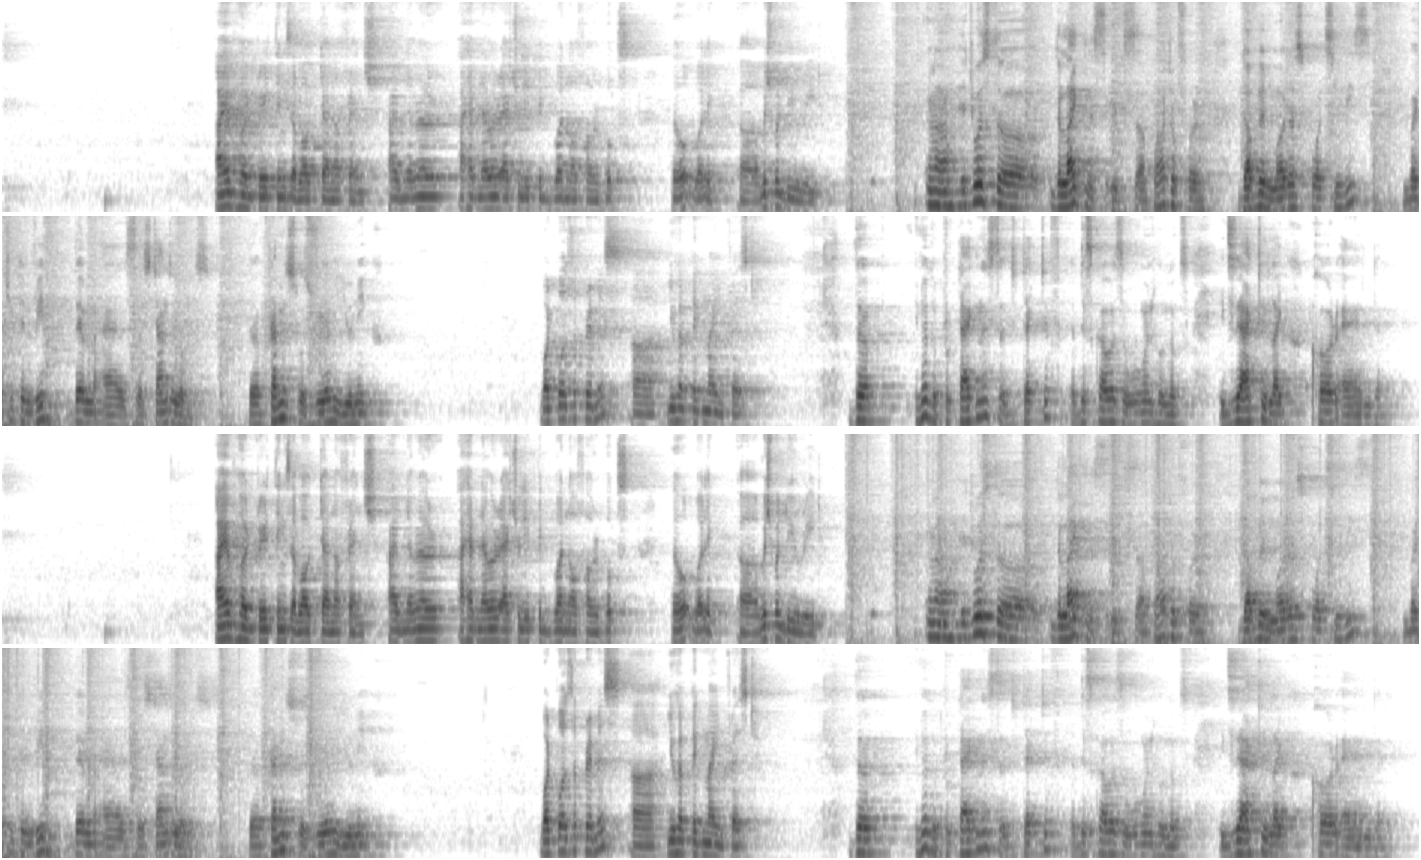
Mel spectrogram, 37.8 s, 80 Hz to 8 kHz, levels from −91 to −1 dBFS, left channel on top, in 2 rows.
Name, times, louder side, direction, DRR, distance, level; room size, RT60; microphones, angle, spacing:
voice 1, 2.8-8.3 8.9-9.5 9.8-10.9 11.6-11.7 26.1-29.0, right 3 dB, 40° right, 9 dB, 0.5 m, -34 dB
sound 1, 11.2-23.5, right 2 dB, 90° right, 1.0 m, -46 dB
voice 2, 12.3-16.0 16.5-18.2 18.7-21.6 22.2-23.8 29.8-30.5 31.1-37.3, left 2 dB, 30° left, 8 dB, 0.5 m, -33 dB
7.9 x 7.0 x 6.9 m, 1.3 s
head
